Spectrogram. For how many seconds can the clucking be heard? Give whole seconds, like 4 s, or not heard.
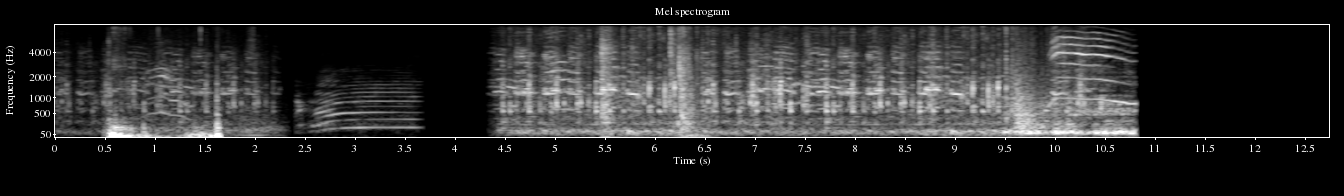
8 s.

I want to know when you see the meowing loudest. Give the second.
10 s.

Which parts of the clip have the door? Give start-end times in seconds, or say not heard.
0.5-1.7, 5.5-6.5, 9.6-10.2.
